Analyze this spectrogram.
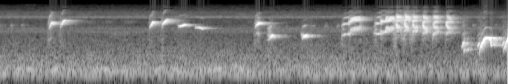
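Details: After a moment of quiet, a white-rumped shama sings at night with short high whistles falling in pitch, spaced about a second apart, then a dense buzzy chattering burst and a final slurred note.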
